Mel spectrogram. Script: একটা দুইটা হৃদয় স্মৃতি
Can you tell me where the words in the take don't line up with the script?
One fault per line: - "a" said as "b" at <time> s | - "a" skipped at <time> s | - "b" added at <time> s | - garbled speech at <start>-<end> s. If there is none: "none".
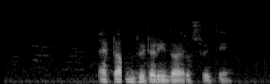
none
